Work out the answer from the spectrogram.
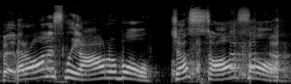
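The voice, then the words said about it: Put-on Manchester accent. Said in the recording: “That Manchester accent. ... Your accent's better. ... That's not bad, actually. I couldn't do any better.”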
